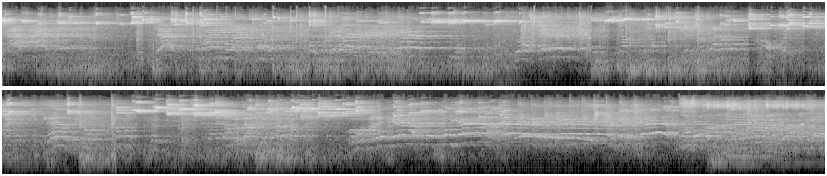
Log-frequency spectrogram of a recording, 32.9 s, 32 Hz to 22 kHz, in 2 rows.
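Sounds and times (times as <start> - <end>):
sneakers squeaking: 0.0 - 10.7, 11.8 - 26.6
players calling out: 0.0 - 16.8.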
